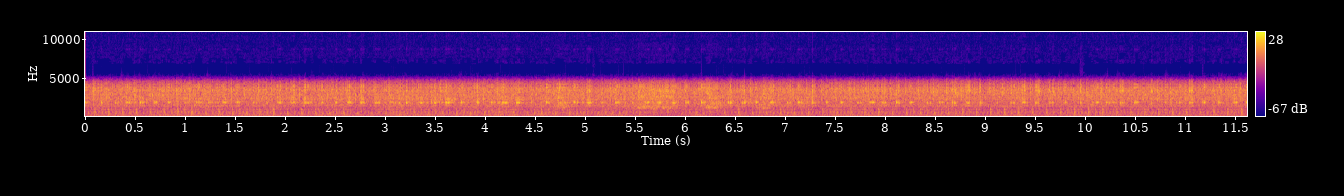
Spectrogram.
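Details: 240 just after an engine swap, idling with a light, uneven chatter and a faint bell-like ringing tick riding over it, likened to a playing card in bicycle spokes; source unclear.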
